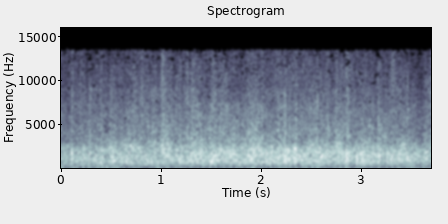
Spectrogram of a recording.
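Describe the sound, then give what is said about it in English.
A large group claps steadily for several seconds during a sermon, a dense, even wash of applause without pause or individual voices standing out. “Does this get even an amen? Or a clap or something?”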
